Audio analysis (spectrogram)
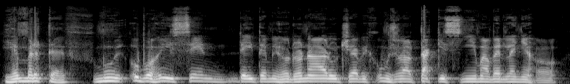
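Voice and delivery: high, loud desperate lament; mother screaming over her son. Acted. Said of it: "Setkin křičela".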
